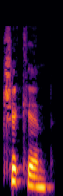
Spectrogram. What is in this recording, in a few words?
"chicken", us-english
